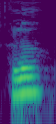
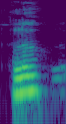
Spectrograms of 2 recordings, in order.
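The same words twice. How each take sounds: The two takes are said the same way.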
